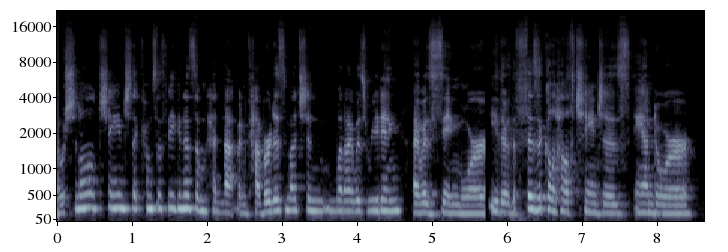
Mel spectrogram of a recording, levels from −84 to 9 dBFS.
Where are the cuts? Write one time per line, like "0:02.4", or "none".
0:04.6
0:05.7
